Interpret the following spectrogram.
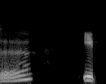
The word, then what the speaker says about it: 입: However, this syllable sounds ip, and this one also pronounced as ip. Bu and pu are different as an initial consonant, but as a final consonant, uh, there's no difference as a single syllable reading.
